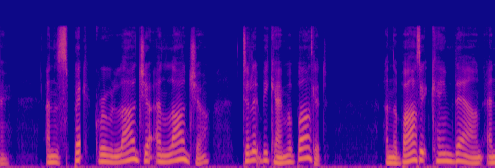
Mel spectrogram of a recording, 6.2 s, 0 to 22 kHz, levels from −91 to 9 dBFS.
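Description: Whole compressed frames of this speech clip were lost or rejected by the decoder, so compressed frames skipped: the audio jumps ahead by roughly 70 ms at 0.98 to 1.00 s and by about 100 ms at 3.88 to 3.90 s and at 5.23 s. The jumps fit a few 23.2 ms frames each.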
